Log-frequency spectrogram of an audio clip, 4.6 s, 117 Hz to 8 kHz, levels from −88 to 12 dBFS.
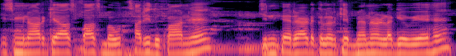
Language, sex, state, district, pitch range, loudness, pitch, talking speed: Hindi, male, Uttar Pradesh, Saharanpur, 145-160 Hz, -14 LUFS, 155 Hz, 225 wpm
